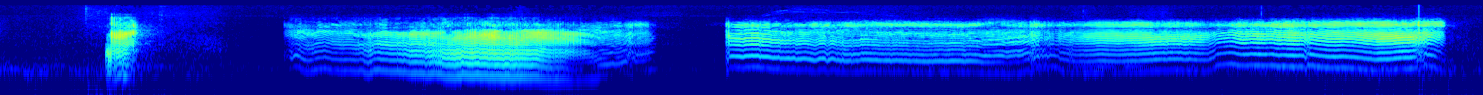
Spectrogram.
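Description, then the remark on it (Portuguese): A quick pop, then two long, loud farts, sent in by a listener from the group Vida e Saúde for a fart championship, with a buzzing, reedy tone whose pitch wavers up and down; the first dips low before a brief pause, the second stretches out steadily. “É um bom peido esse.”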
